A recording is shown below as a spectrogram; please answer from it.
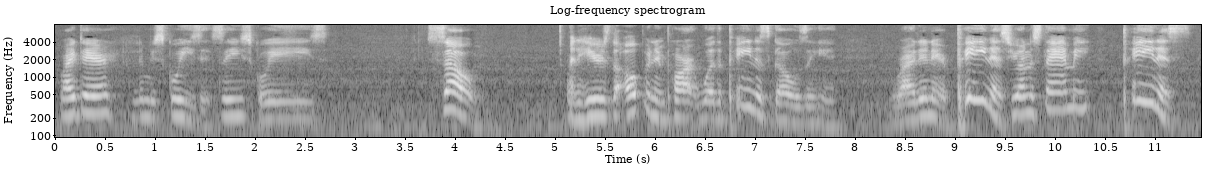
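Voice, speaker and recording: A woman, chatting loudly and jokingly as she gives a casual demonstration at home. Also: medium pitch, a little slow, a little hiss or hum. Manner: chatty, joking, loud and animated. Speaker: vlogger giving a demonstration.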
